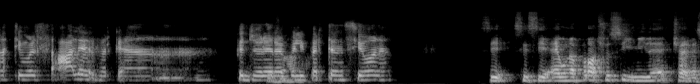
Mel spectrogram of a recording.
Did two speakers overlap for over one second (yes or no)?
no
